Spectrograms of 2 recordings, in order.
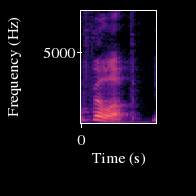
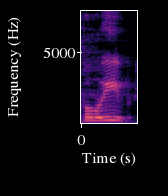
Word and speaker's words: Philippe: They always call him Philip, and I didn't know if that was something of, like, Fran is calling him Philip because she doesn't know that it's pronounced Philippe, but they also never reference that it's supposed to be Philippe.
